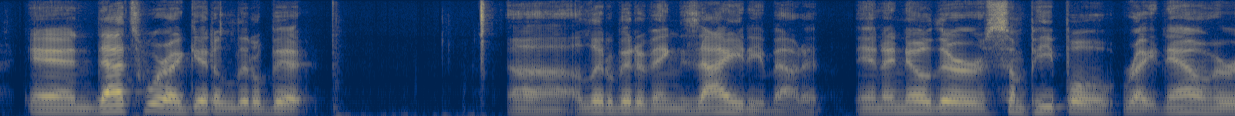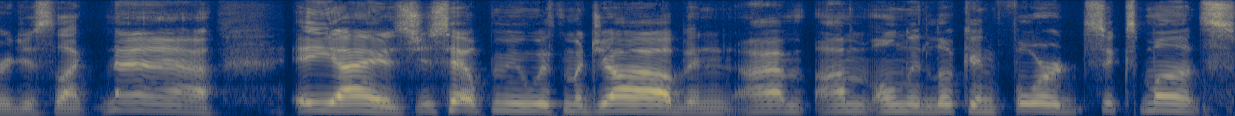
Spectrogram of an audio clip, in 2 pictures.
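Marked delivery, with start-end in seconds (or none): 6.7-12.4 casual put-on Southern US accent. Speaker mimicking people who shrug off worries about ai, put-on southern accent. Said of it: "I don't know why I did a um, a southern accent there".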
